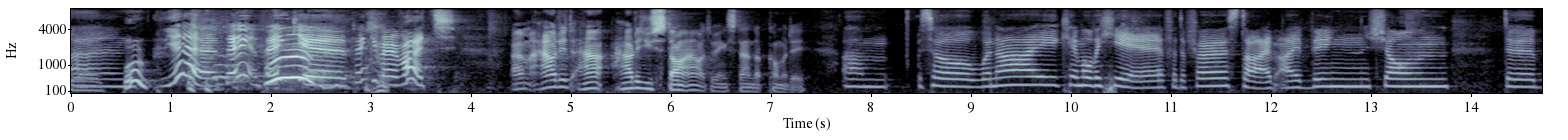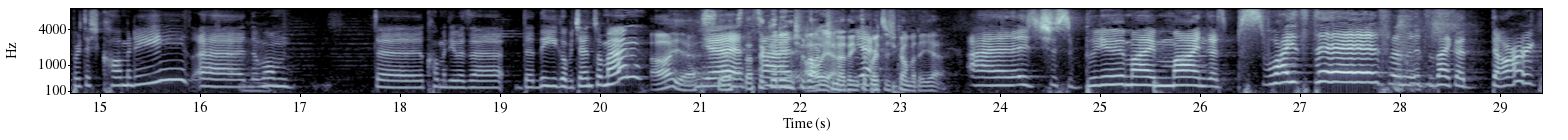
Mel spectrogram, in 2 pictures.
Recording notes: This episode was recorded at the Leyton Technical on 7th July 2019.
